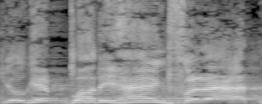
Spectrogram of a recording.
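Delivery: high, slow Cockney cabbie shout; Cockney accent. Retold or imitated. Cab driver yelling at American on the statue, loud Cockney accent. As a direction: holler it as an outraged Cockney. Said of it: "he has this deep Cockney accent".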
